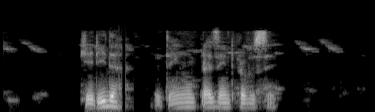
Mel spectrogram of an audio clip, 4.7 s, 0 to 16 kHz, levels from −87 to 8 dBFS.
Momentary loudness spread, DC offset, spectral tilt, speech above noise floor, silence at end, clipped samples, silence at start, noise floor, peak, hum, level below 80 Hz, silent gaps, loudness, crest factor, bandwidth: 22 LU; under 0.1%; -4 dB/octave; 27 dB; 0.5 s; under 0.1%; 0.1 s; -51 dBFS; -4 dBFS; none; -64 dBFS; 0.60-0.98 s, 3.58-3.66 s; -23 LUFS; 22 dB; 6.8 kHz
